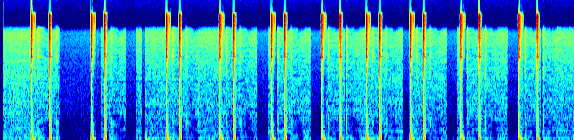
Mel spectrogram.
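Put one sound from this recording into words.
Game pieces click into place in quick pairs, again and again.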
